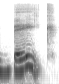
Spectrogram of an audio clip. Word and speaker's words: bake: A gente tem a palavra back, por exemplo, B a c aberto, a vogal aberta. Aqui a gente pronuncia ela fechada como em bake e lake e make.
